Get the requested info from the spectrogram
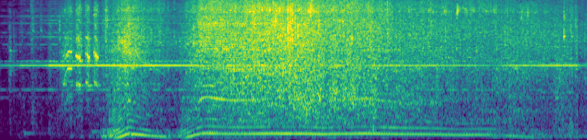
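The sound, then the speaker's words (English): A man's motorbike engine kicks to life with a couple of quick revs, then holds a loud, steady roar as he speeds off, the whine easing slightly near the end. “He runs outside, clambers onto his motorbike, and zooms away.”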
